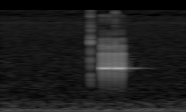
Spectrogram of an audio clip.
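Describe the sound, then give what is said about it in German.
A short electronic system beep from a device with speech output: a brief click-like blip followed by a steady bright tone lasting a fraction of a second, clear against quiet low background noise. “Mit, System, mit Systemton sind diese Piepsignale gemeint, die man hier ständig hört.”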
